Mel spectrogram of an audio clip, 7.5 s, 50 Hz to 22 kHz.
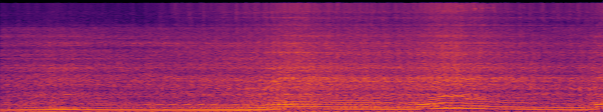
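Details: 2002 Sea-Doo Sportster LE boat, 951cc twin two-stroke, first start after a rebuild combining two boats: steady idle, two throttle blips returning smoothly, even clean note, no knocks; normal idle and revving.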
